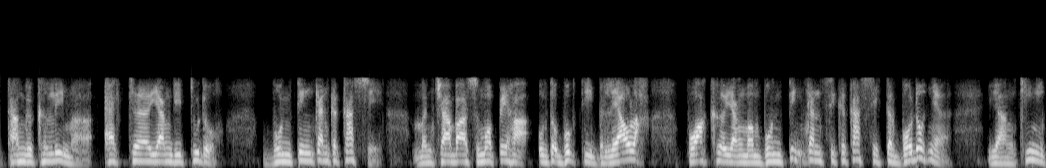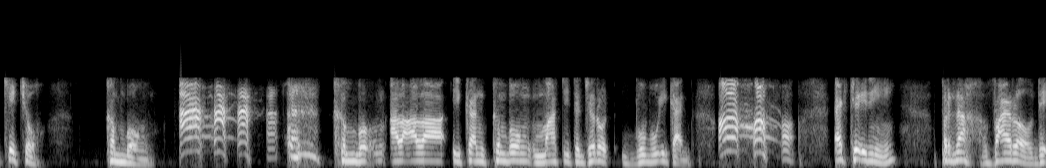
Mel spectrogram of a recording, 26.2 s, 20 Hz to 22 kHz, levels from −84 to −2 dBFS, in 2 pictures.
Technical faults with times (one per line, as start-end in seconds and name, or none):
0.00-26.16 G.729 codec
9.95-10.04 VoIP packet loss concealed by the speech codec
17.63-17.87 VoIP packet loss concealed by the speech codec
